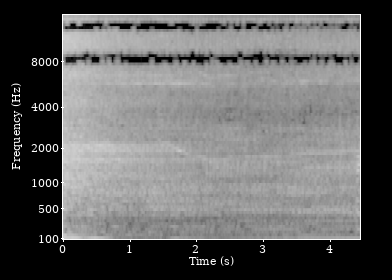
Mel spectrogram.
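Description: Engine of a 1987 Ford Escort GT with a 5-speed, revved once at the start and then settling back to a steady, fairly quiet idle hum.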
